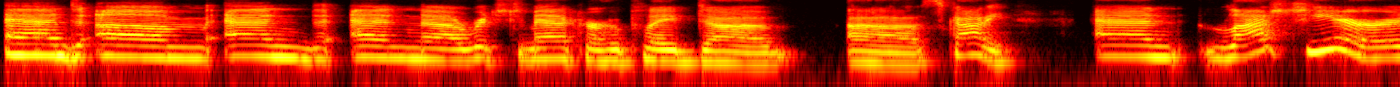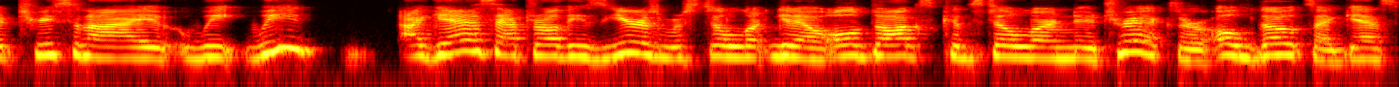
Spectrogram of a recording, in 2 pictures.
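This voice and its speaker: This voice has a bright, sharp tone and an American accent. It moves at a fairly slow pace with lively intonation. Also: woman, fairly high pitch for a woman. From US Midwest, Michigan. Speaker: actress. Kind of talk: interview.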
